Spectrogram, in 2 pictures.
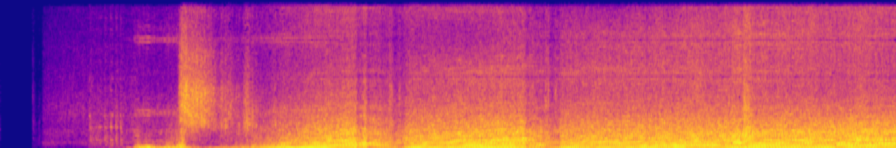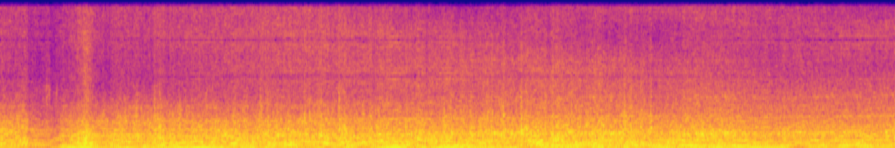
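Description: Heavy rain pours on a car's roof and windscreen.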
